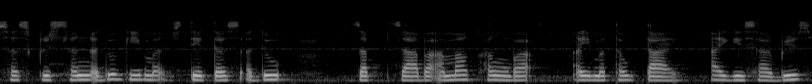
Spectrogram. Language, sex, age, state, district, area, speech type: Manipuri, female, 45-60, Manipur, Kangpokpi, urban, read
